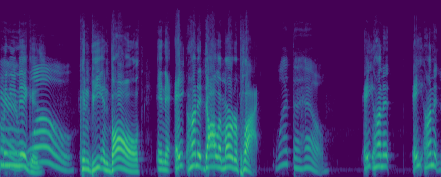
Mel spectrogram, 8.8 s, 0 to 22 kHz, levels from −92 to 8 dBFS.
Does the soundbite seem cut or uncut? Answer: uncut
